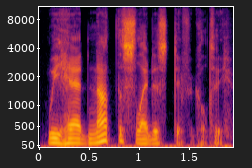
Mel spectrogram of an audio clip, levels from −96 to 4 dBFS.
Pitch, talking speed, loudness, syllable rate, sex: 100 Hz, 185 wpm, -15 LUFS, 5.9 syllables/s, male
